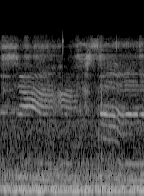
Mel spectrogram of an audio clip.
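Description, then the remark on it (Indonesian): An old Honda car rumbles past with a steady, moderately loud engine drone and a low throaty growl, its whining tones shifting slightly in pitch. No one speaks. “Honda tua, Honda tua, it's, it's, uh, uh, uh, beneran ada Honda tua.”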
